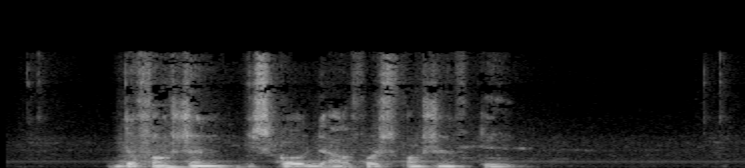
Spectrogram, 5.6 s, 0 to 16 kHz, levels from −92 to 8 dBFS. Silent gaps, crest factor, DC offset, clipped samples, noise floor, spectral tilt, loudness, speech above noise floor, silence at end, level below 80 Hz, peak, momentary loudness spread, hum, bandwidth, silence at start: none; 18 dB; under 0.1%; under 0.1%; -65 dBFS; -5.5 dB/octave; -22 LUFS; 45 dB; 1.75 s; -66 dBFS; -6 dBFS; 12 LU; none; 11.5 kHz; 0.85 s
